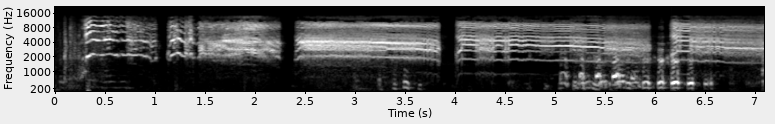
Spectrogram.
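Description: Shrill, high screams from domestic rabbits come in sustained bursts separated by brief silences. These are distress cries from nervous rabbits unused to handling rather than from pain, with some lower, softer sounds near the end.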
